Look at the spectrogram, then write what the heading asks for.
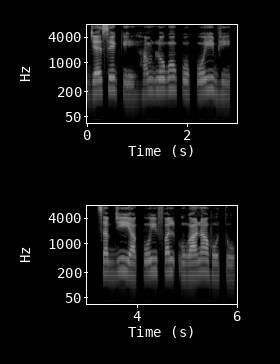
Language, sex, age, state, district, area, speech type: Urdu, female, 18-30, Bihar, Saharsa, rural, spontaneous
